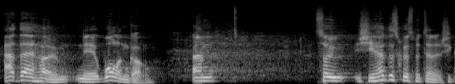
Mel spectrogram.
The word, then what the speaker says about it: Wollongong: In Australia, at their home near Wollongong, and she Wollongong? – Is that how it's pronounced? Is it like that? – From the reaction, I'm not sure that's how you do pronounce it. – Wollongong.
